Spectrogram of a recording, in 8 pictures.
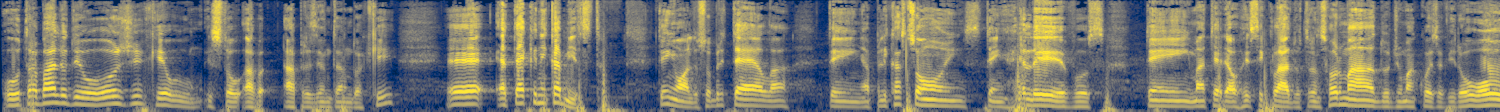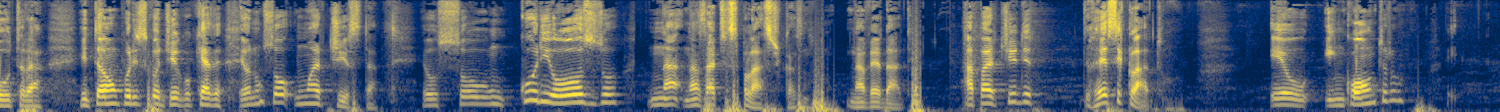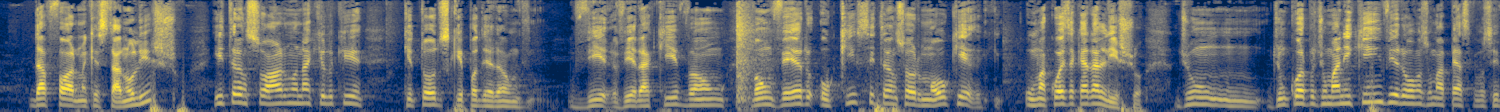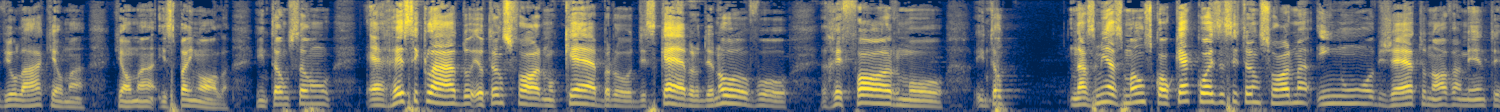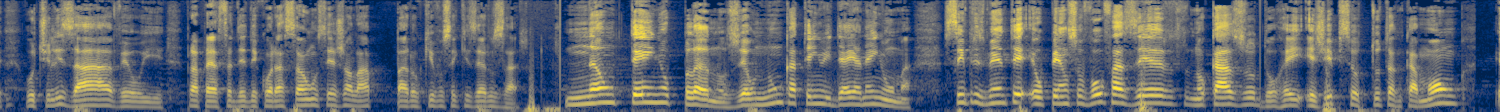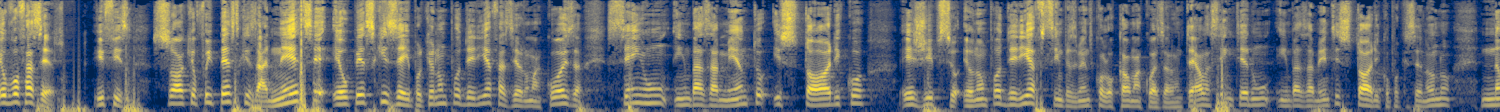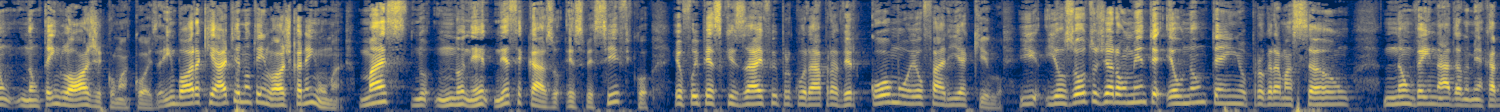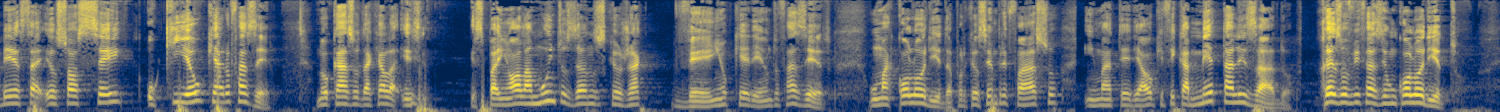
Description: Finalizando as entrevistas para a Colmeia, o artista, com a sua simpatia e encanto de bem com a vida, falou que o que ele faz não é arte, mas sim é curiosidade.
